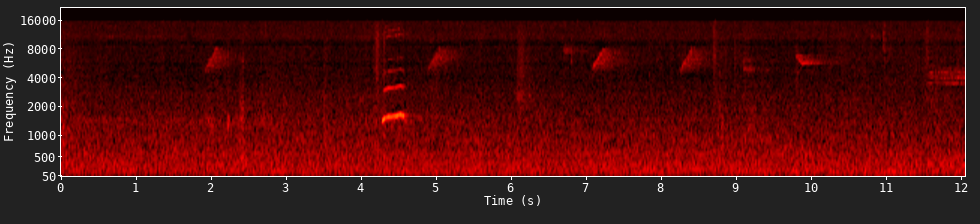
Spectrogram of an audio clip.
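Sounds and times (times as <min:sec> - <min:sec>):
low background hiss: 0:00.0 - 0:12.0
short pitched bird call: 0:04.3 - 0:04.6.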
